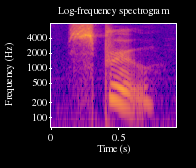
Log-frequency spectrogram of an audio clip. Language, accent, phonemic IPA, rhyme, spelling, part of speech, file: English, US, /spɹuː/, -uː, sprue, noun / verb, En-us-sprue.ogg
- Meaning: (noun) 1. A tropical disease causing a sore throat and tongue, and disturbed digestion; psilosis 2. A channel through which molten metal is poured into the mold during the casting process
